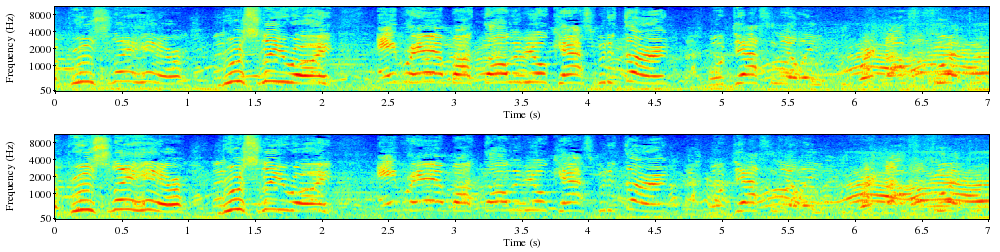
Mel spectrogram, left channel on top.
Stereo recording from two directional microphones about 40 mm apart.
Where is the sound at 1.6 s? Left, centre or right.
Left.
